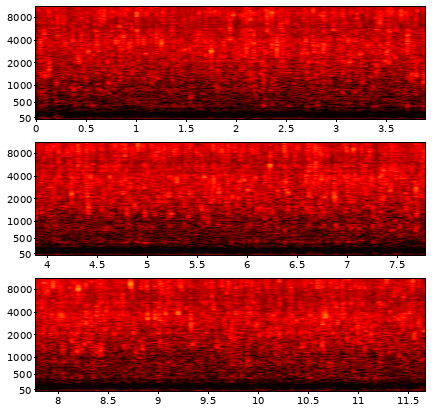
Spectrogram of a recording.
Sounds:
stream, water

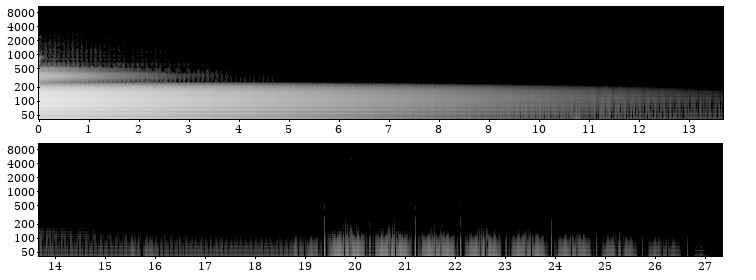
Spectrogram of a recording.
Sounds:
musical instrument, music, keyboard (musical), piano

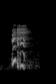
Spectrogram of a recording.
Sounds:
bird, animal, squeak, wild animals

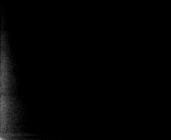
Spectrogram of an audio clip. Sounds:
snare drum, musical instrument, drum, percussion, music

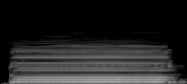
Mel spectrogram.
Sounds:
bowed string instrument, musical instrument, music

